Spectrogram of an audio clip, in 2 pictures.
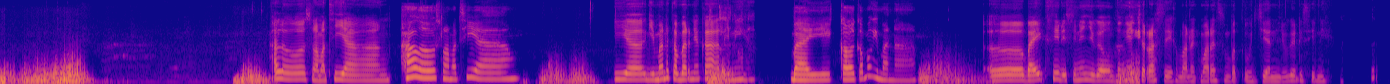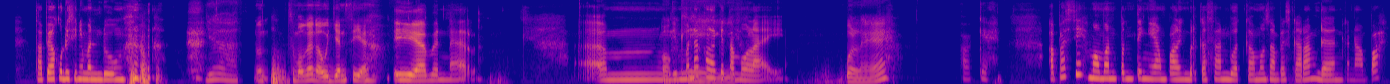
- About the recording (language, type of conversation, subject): Indonesian, unstructured, Apakah kamu takut melupakan momen-momen penting dalam hidupmu?
- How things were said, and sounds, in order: static; wind; other background noise; tapping; background speech; other noise; chuckle; drawn out: "Mmm"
